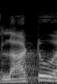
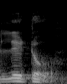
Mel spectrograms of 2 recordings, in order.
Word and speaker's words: Latu: Now this Adbhutananda, Swami Vivekananda used to call him Plato, because his pre-monastic name was Latu and used to get pronounced many times as Leto. So Swami Vivekananda converted into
